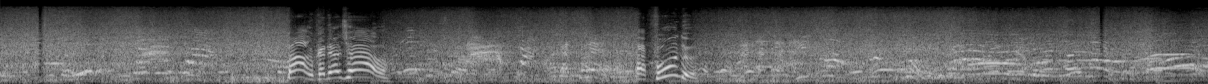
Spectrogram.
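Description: A swimmer splashes through water close by.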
